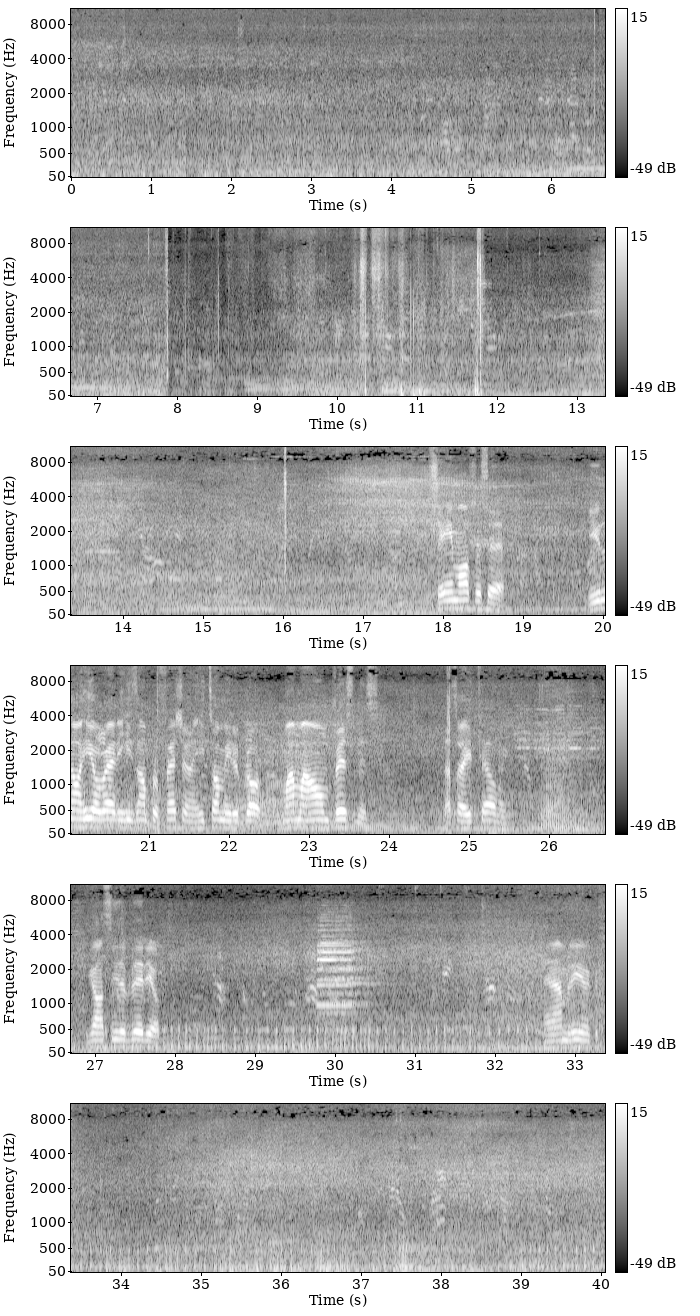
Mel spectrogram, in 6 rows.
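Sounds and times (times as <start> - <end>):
low engine hum: 0.0 - 16.5
faint distant voices: 0.0 - 24.0
vehicle engine running: 0.0 - 40.0
car horn toot: 29.6 - 30.6.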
